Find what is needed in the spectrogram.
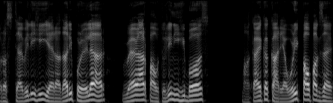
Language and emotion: Goan Konkani, fearful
